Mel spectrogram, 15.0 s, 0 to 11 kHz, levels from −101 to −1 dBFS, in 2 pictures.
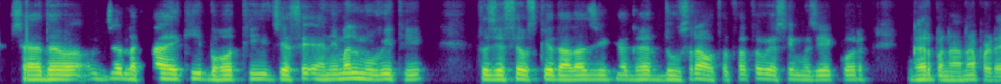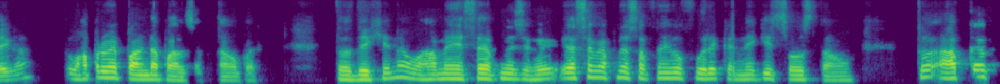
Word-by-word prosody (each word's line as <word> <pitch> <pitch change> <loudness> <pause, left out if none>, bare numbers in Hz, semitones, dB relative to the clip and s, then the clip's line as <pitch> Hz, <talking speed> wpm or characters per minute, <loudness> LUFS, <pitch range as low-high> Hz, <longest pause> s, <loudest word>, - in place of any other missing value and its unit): शायद 135 -1 +5 0.5
जो 160 0 +2
लगता 165 +3 +5
है 150 - +6
कि 160 - -1
बहुत 140 +2 +2
ही 150 -1 -1
जैसे 145 +2 +2
एनिमल 150 +4 +3
मूवी 145 -2 +1
थी। 140 0 -6 0.4
तो 140 - +2
जैसे 135 +2 +3
उसके 145 +1 +3
दादा 135 0 +5
जी 135 - -2
का 135 - -1
घर 135 +1 0
दूसरा 135 +3 0
होता 130 -3 0
था - - +1
तो 155 +2 -3
वैसे 140 0 -1
ही 135 - -6
मुझे 130 +1 -2
एक 135 0 -5
और 140 -1 -3 0.3
घर 135 +2 +3
बनाना 130 +1 -1
पड़ेगा, 120 +2 -3
तो 180 -4 -17
वहाँ 150 +2 0
पर 190 - +3
मैं 185 -1 +5
पांडा 135 -2 +5
पाल 120 -3 0
सकता 115 - -10
हूँ 110 -1 -6
पर, - - -8 0.6
तो 135 -1 +1
देखिए 135 +5 0
ना 200 +1 -2
वहाँ 145 -3 -1
मैं 155 +1 +1
ऐसे 150 +2 0
अपने 155 +1 0
जो 140 -2 -5
है 150 - 0
ऐसे 170 +4 0
मैं 190 -2 +1
अपने 185 0 -3
सपने 170 +1 -4
को 170 -1 0
पूरे 155 -1 +1
करने 140 0 -5
की 155 +2 -3
सोचता 135 -2 -5
हूँ। 115 0 -8 0.5
तो 205 - -1
आपका, 175 +4 +2
140 Hz, 240 wpm, -21 LUFS, 135-155 Hz, 0.6 s, है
